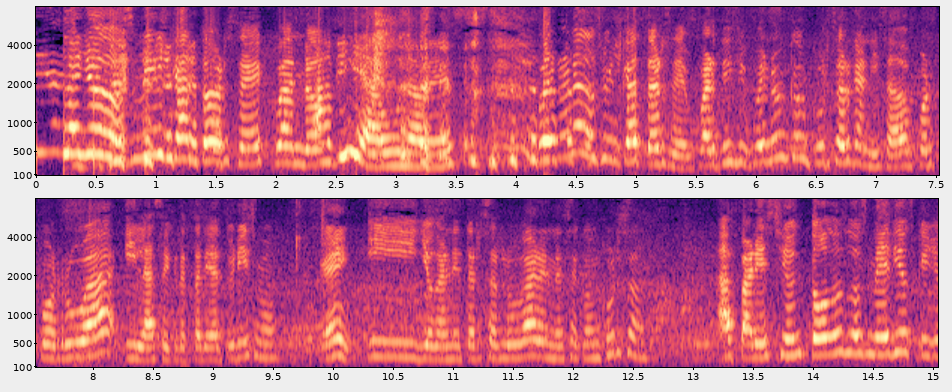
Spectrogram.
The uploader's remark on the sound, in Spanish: Sala VIP. En vivo desde la FIL.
